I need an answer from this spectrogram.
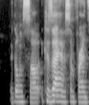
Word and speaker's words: Gonçalves: Gonçalves. Oh, I meant to ask. I usually ask, am I pronouncing it right?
